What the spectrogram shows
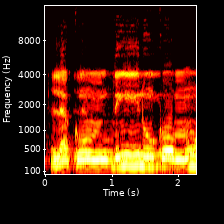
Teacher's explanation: لکم دینکم یہ میم ساکن ہے، اس کے بعد دال ہے، اس کے اندر اظہار ہوگا، اظہار شفوی۔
